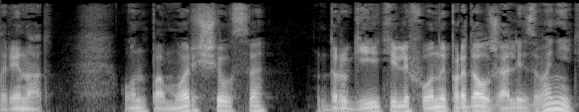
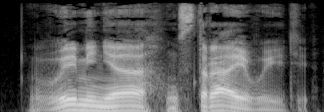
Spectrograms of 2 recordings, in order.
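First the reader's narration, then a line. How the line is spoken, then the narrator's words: Tired confirmation. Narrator (Russian): устало подтвердил Ренат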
